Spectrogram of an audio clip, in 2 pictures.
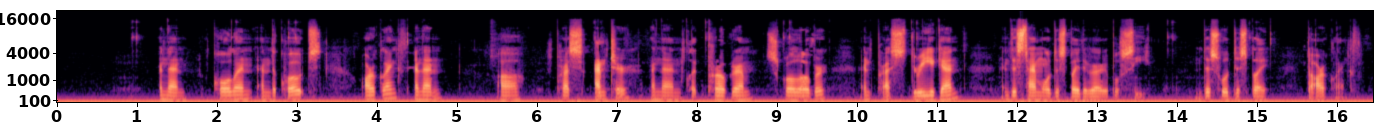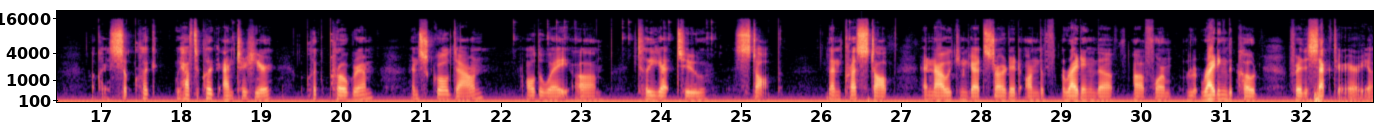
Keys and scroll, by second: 1.2 ^, 2.5 ., 7.0 Return, 9.3 Right, 11.0 3, 17.1-17.9 typing, 18.9 Return, 22.4 Down, 22.9 Down, 23.1 Down, 23.8 Down, 24.3 Down, 24.8 Down, 26.7 Return.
